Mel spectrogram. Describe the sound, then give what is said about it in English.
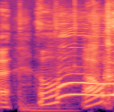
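A person imitates a wolf howl: the voice rises sharply after a brief breath, then holds a loud, steady, drawn-out tone. “The …'s doing wolf.”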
